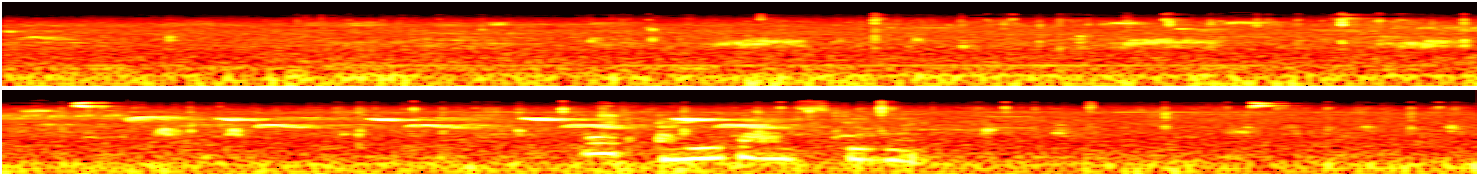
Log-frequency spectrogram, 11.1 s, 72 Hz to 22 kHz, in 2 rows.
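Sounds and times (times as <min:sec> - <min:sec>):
steady low rumble: 0:00.0 - 0:11.0
small birds chirping: 0:01.2 - 0:11.0.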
